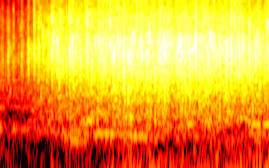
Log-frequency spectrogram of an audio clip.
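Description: Crowd applause after Harvey Dent's campaign speech in Telltale's Batman game, rising quickly from quiet into a sustained wash of many hands clapping.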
